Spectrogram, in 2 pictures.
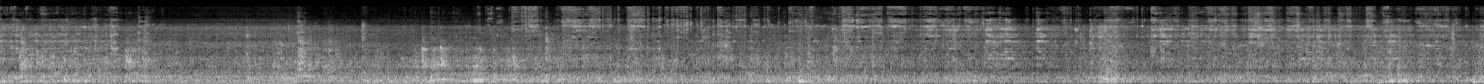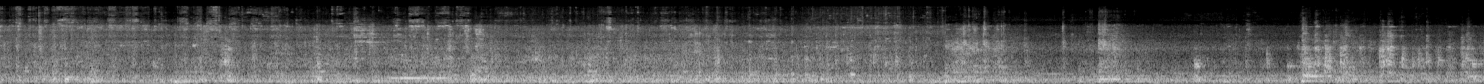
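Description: Excavator loading rock into a tipper truck: the diesel engine runs steadily under a continuous clatter of stones and metal, with many sharp knocks and clinks.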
